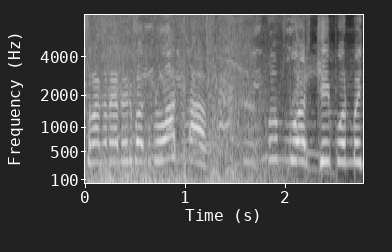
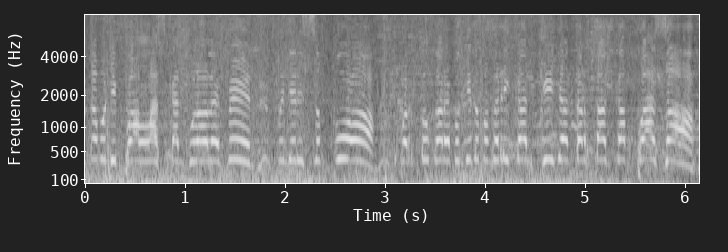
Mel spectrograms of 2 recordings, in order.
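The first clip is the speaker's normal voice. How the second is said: raised pitch, rising play-by-play hype; fighting game announcer; 5 semitones higher than usual. Real, not acted. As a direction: call the fight like an esports caster. Caster hyping a team fight. (komentator esports yang bersemangat)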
